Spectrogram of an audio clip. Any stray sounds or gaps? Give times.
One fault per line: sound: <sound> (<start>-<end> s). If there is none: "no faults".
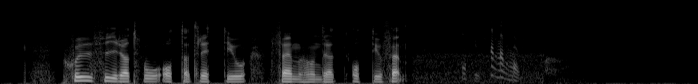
sound: chirp (4.6-5.2 s)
